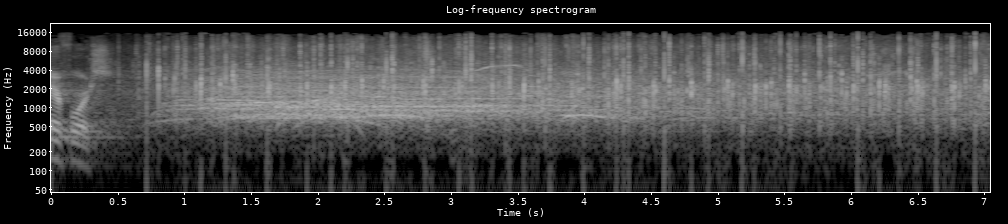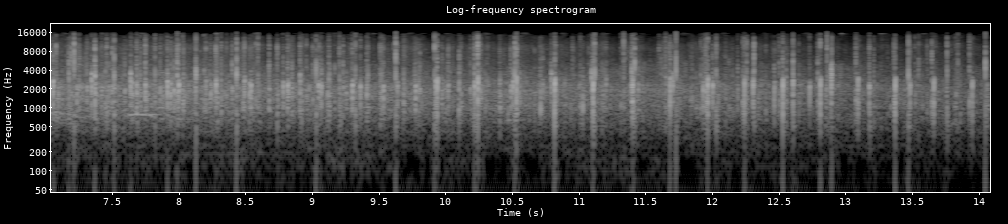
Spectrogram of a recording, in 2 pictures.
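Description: A large crowd applauds, the clapping thinning out toward the end.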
